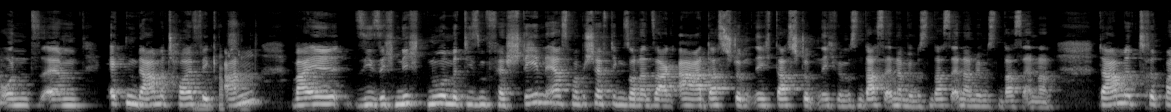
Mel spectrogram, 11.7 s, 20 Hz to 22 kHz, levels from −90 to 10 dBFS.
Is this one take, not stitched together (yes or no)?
yes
